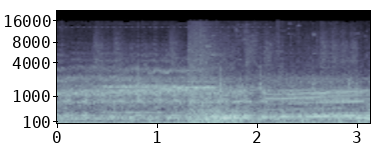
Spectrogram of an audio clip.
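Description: A front-wheel-drive Acura RSX-R tuned to 900 horsepower drifts in Need for Speed 2015, its engine roaring steadily with sustained tire squeal and skidding throughout, loud and continuous with no talk.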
